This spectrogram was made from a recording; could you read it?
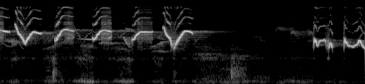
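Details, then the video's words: Kacer (Oriental magpie-robin) song in 'nembak rapat' style used as a tutor: five loud, V-shaped swooping whistles in quick succession, a brief lull with a thin high note, then lower rapid warbles resuming. "terapi masteran Kacer nembak rapat"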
